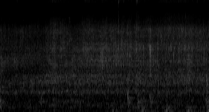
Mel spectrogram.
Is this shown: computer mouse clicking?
no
